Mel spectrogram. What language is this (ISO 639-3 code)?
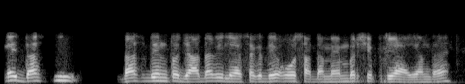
pan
